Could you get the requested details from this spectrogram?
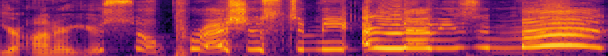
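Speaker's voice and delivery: very high, swooping, drawn-out gushing. Retelling what the defendant said to the judge, imitating Ruby Franke buttering up the judge. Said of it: "it sounded like she went".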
